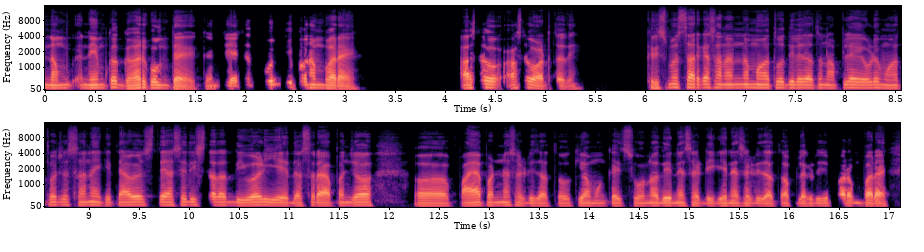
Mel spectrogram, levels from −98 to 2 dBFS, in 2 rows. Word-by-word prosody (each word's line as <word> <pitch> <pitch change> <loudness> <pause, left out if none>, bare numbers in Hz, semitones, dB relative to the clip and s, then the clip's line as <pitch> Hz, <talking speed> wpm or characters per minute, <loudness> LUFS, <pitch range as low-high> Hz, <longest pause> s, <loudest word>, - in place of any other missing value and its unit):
नमक 120 +1 -1
नेमकं 120 +3 +1
घर 110 +4 +4
कोणतं 120 -3 +2
आहे? 85 -2 +2
कारण 100 +5 -7
की 110 +2 -10
त्याच्यात 105 - -1
कोणती 135 0 +1
परंपरा 120 -5 +4
आहे? 85 -2 0 1.2
असं 130 +1 +3 0.2
असं 125 +2 +1
वाटतं 105 -4 +2
ते. 90 - -9 0.7
ख्रिसमससारख्या 135 +3 +1
सणांना 130 0 0
महत्त्व 130 -1 +1
दिलं 125 0 +1
जातं 125 0 +2
आणि 120 - -3
आपल्या 130 +3 0
एवढे 125 +1 +1
महत्त्वाचे 120 +1 -3
सण 120 +1 -4
आहे, 120 -1 0
की 110 0 -6
त्यावेळेस 115 +1 +1
ते 125 - +3
असे 120 +1 -1
दिसतात. 120 -1 -1
दिवाळी 115 +1 +2
आहे, 105 - +2
दसरा 100 +3 -2
आहे, 105 - +6
आपण 110 +1 -3
जेव्हा 115 +1 +3 0.5
अ, 100 -1 +2
पाया 105 +2 +4
पडण्यासाठी 110 -3 -3
जातो 95 0 -3
किंवा 100 -1 -1
मग 100 0 -7
काही 100 -1 0
सोनं 100 +2 -3
देण्यासाठी, 100 -2 -1
घेण्यासाठी 95 0 -3
जातो 90 0 -1
आपल्याकडे 95 0 -3
जी 100 - -2
परंपरा 100 0 +3
आहे. 90 - +2
115 Hz, 180 wpm, -24 LUFS, 100-125 Hz, 1.2 s, आहे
